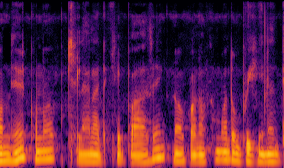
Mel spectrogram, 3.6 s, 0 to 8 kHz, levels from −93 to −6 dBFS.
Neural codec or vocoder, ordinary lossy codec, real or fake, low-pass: codec, 16 kHz, 4 kbps, X-Codec, HuBERT features, trained on balanced general audio; none; fake; none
